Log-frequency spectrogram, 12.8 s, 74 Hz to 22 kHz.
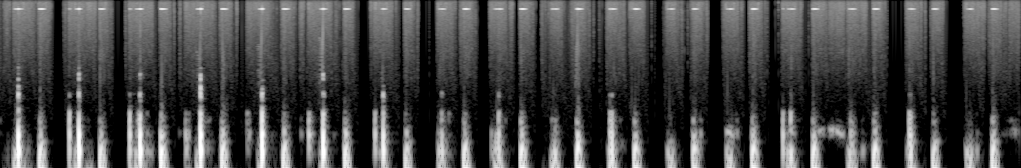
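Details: Own heartbeat recorded via esophageal stethoscope resting near the heart, with EKG: clear paired lub-dub thumps about 80 a minute; normal heart sounds.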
